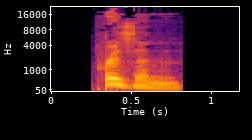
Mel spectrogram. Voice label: "prison", voice, spelling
